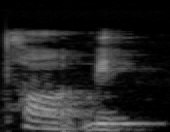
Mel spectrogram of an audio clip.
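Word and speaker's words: ‰: 근데 여기에서 이렇게 동그라미 한 개하고 동그라미 두 개를 이렇게 해놓는데 읽을 때 뭐라고 읽냐면 퍼밀이라고 읽어. 퍼밀.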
